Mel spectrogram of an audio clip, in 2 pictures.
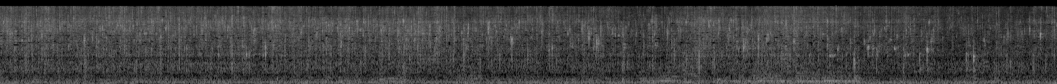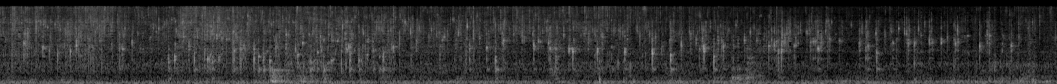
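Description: Cornflour-coated chicken pieces deep-frying in a pan of hot oil, a steady crackling sizzle that dies down toward the end as the fried pieces are lifted out and the pan empties.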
